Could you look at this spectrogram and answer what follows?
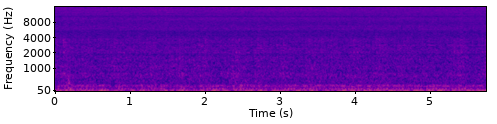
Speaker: Okay, now we've created an obvious problem with my car. I've given it a vacuum leak, so the idle is idling very rough.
